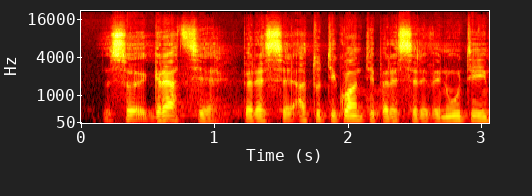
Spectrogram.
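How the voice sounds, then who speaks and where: A man speaks with an Italian accent. His pitch is medium. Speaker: regional business leader. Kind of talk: welcome speech. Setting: stage with audience.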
